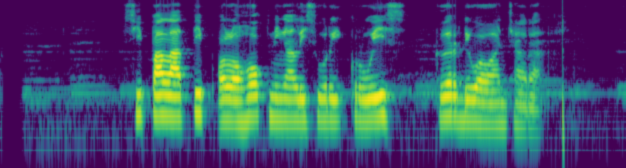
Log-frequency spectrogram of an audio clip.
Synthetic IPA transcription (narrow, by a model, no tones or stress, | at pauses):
sipalat̪ip̚ɔlɔɦɔk̚niŋalisuɾikɾuiskɨrdiwawaɲt͡ʃaɾa̰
